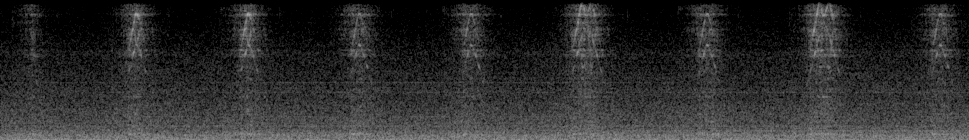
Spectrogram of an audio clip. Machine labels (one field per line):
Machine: slide rail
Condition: normal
